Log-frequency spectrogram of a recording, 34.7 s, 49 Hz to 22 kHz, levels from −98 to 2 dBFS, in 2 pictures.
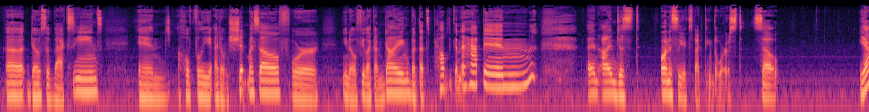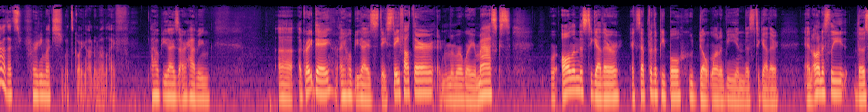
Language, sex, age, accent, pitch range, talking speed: English, male, 30-49, American, 95-135 Hz, 145 wpm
